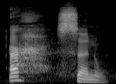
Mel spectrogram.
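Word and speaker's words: أَحْسَنُ: So the first one is the ha from the middle part of your throat, and the correct pronunciation is ahsanu.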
